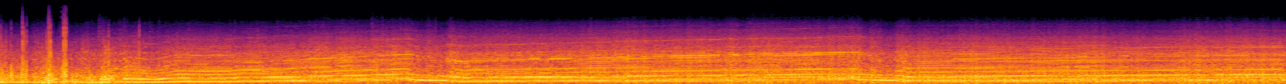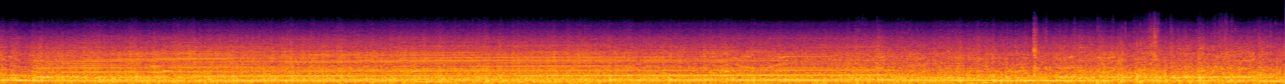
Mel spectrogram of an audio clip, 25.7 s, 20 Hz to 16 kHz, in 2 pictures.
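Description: BMW 2002 Ti rally car's four-cylinder engine under hard acceleration, heard from inside the car. Its pitch climbs through each gear, with upshifts about four, nine and thirteen seconds in, then it holds high revs for a long stretch.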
